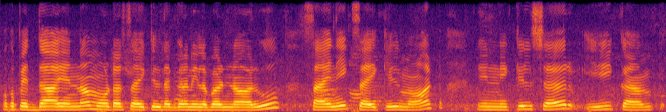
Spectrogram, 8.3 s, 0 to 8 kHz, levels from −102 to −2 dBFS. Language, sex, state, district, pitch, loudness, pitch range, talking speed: Telugu, female, Andhra Pradesh, Sri Satya Sai, 215 Hz, -14 LUFS, 200-230 Hz, 110 wpm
